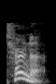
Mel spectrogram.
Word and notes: turnup: British English

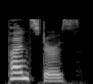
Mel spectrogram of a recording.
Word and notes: punsters: British English

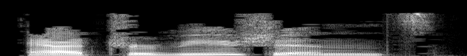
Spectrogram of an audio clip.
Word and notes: attributions: British English

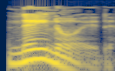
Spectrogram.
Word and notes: nanoid: British English

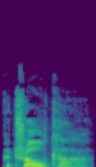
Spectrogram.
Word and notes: patrol car: British English

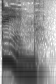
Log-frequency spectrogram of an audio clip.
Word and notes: deem: British English

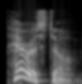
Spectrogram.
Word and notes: peristome: British English

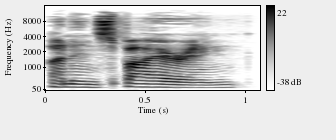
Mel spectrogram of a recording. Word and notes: uninspiring: American English

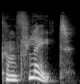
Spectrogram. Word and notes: conflate: British English

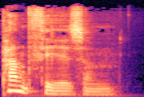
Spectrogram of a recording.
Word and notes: pantheism: British English

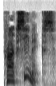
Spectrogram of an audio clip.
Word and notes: proxemics: British English

